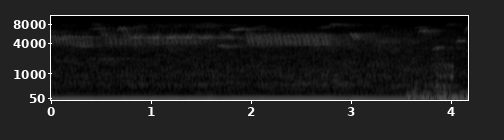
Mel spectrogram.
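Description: Faint forest ambience: a quiet hiss with high, thin trilling calls coming and going through it, over a steady low hum.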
